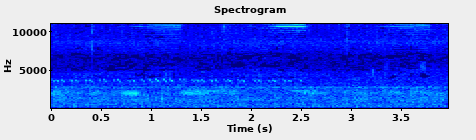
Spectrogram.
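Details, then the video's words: Singing insects make high, shrill buzzing bursts roughly every 1.2 seconds. A fine, even trill runs beneath them, lower pulsing calls rise and fall, and dense background hiss is continuous. "SINGING OF INSECTS"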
